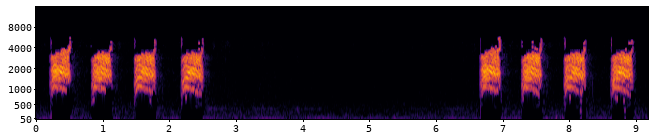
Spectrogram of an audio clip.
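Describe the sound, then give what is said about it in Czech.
Carrion crow cawing: eight loud, harsh caws in two groups of four, with a quiet pause between the groups. “Vrána obecná.”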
